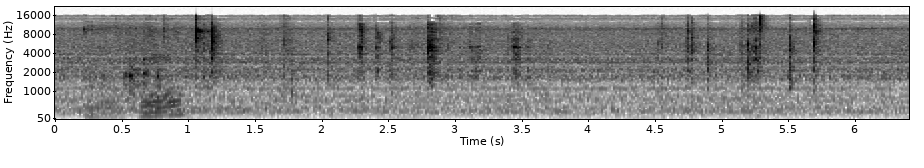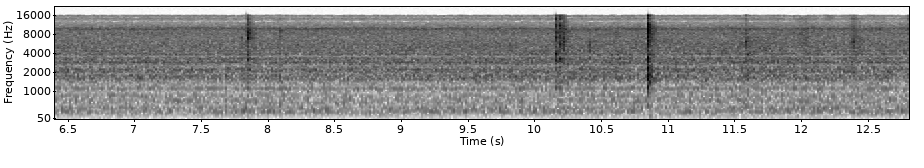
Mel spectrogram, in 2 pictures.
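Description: Small metal parts click and tap.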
